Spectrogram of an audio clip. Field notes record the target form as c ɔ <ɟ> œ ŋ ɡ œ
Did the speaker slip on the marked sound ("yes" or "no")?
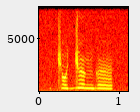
no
